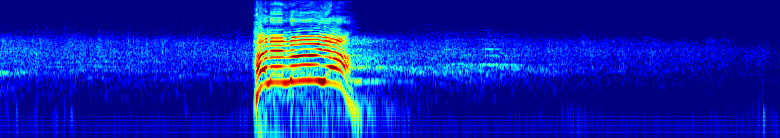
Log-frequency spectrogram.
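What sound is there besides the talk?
audience applauding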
